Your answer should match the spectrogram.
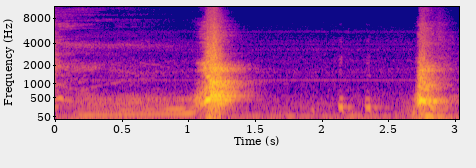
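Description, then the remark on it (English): A German shepherd dog barks twice, two loud, sharp woofs about a second and a half apart, with quiet in between and no one speaking. “That's my dog demonstrating”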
